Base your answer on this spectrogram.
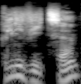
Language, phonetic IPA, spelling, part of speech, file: Polish, [ɡlʲiˈvʲit͡sɛ], Gliwice, proper noun, Pl-Gliwice.ogg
